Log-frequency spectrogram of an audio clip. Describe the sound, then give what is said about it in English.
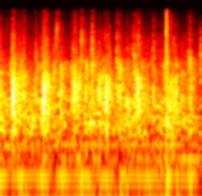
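Church audience clapping in a steady, faint patter of many hands that carries on evenly for the whole stretch. “Give a lot of clap offering.”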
